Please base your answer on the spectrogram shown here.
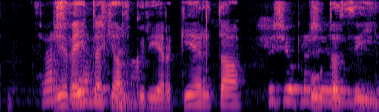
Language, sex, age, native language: Icelandic, female, 18-19, Icelandic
